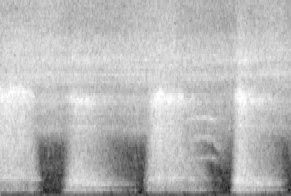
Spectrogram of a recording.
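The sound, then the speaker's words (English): Rhythmic breathing during a breath-of-fire meditation while pumping the navel: a steady series of loud, hissing breaths in and out at an even pace, each separated by a brief pause, with no talking. “we use an equal amount of breath in, an equal amount of breath out, while pumping the navel. On an inhalation, your navel moves forward. On the exhalation, your navel moves back.”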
